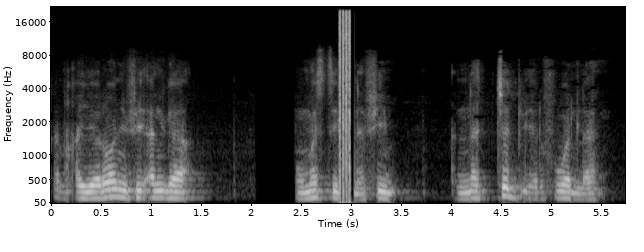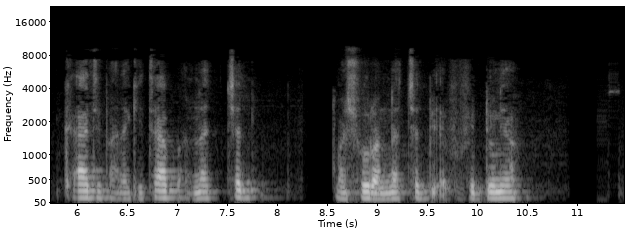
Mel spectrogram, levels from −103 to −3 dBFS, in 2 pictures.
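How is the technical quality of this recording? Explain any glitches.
The recording has one serious glitch: from 2.88 to 3.03 s the speech is replaced by a compressed stream played as audio. Encoded Dolby Digital data was treated as ordinary samples instead of being decoded, so each frame comes out as a 9.33 ms burst of noise followed by silent padding, repeating at 31.25 Hz, which fits an AC-3 stream. It sounds like a very loud, rasping static. Unlike a random noise burst or clipping, it has a steady mechanical rhythm set by the frame rate.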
